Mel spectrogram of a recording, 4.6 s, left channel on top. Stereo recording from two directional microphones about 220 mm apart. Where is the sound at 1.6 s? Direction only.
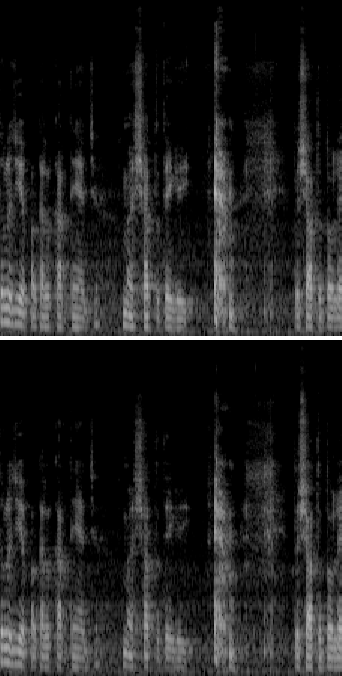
25° left (ahead or behind).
